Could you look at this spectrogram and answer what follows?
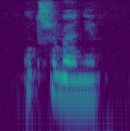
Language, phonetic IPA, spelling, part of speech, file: Polish, [ˌuṭʃɨ̃ˈmãɲɛ], utrzymanie, noun, LL-Q809 (pol)-utrzymanie.wav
